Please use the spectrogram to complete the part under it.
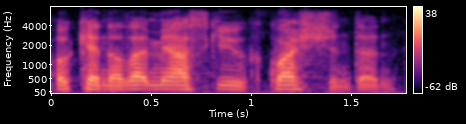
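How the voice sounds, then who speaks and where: A man's voice: medium pitch, quick pace, fairly bright tone, clean tone, no echo. Insistent man, polite but firm. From Russia. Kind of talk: online debate. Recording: dull voice chat audio.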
